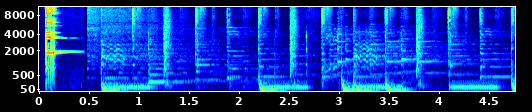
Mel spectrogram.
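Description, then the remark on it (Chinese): Glasses clink together once in a toast, leaving a bright ringing tone, followed by a chiming melodic tune with steady bass notes. No one speaks. “为你干杯，为你干杯。”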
